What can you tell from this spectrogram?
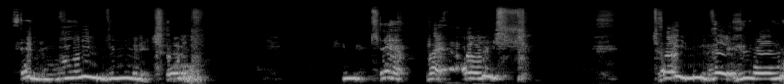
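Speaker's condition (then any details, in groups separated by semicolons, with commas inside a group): Cerebral palsy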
